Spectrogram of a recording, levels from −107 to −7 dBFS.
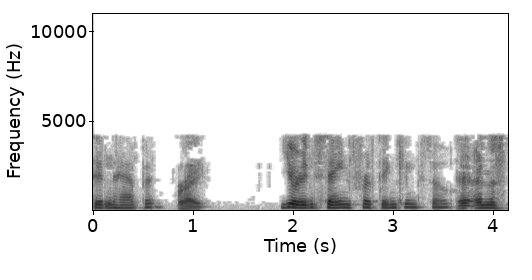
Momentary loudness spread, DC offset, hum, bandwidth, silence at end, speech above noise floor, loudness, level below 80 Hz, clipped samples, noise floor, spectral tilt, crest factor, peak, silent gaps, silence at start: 11 LU; under 0.1%; none; 4.4 kHz; 0.05 s; 44 dB; -29 LUFS; -68 dBFS; under 0.1%; -73 dBFS; -11 dB/octave; 18 dB; -10 dBFS; none; 0 s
